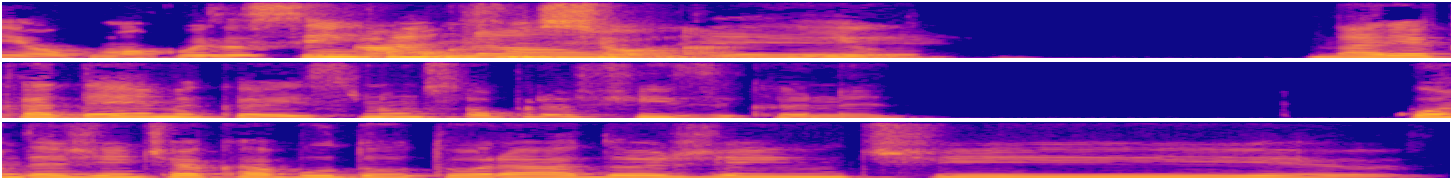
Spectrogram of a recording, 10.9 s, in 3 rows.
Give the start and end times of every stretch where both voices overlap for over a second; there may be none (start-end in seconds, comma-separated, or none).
0.9-2.1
